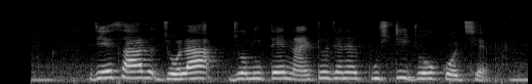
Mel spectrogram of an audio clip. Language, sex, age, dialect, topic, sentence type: Bengali, female, 31-35, Western, agriculture, statement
